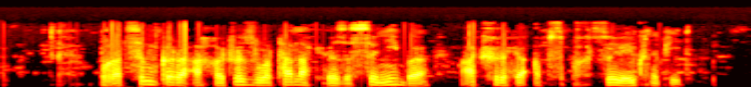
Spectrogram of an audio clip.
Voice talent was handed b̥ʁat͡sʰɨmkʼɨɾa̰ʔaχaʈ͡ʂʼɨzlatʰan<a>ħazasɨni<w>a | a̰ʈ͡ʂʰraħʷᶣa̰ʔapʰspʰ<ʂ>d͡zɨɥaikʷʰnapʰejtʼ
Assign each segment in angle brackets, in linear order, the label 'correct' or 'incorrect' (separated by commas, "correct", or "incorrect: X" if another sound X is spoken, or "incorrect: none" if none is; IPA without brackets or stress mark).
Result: correct, incorrect: b, incorrect: χ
